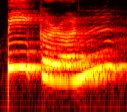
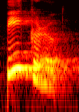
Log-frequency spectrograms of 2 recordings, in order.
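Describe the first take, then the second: First: The final N sound is clearly pronounced. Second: The final N sound is dropped. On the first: "Supposed to be pikeren" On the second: "most of the times you will hear it as pikeren"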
